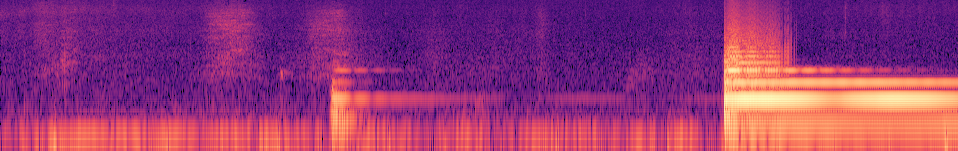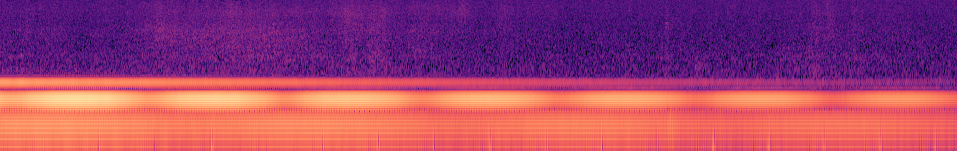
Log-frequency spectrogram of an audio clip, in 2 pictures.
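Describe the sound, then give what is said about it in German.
A soft tap on a bell, then a single loud, clear strike whose deep, humming tone rings on with a slow wavering pulse, gradually fading over many seconds in an otherwise quiet space. “wenn wir jetzt eine Glocke hören könnten.”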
